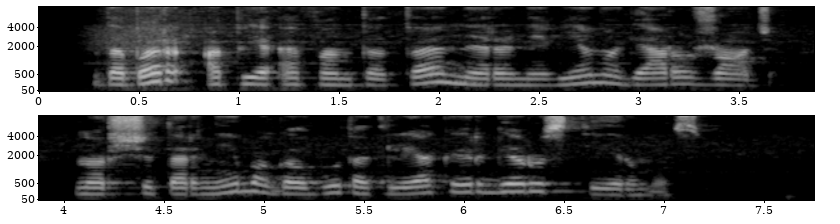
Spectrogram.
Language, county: Lithuanian, Klaipėda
